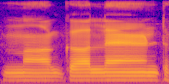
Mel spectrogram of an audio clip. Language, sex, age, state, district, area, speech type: Punjabi, male, 18-30, Punjab, Fazilka, rural, read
